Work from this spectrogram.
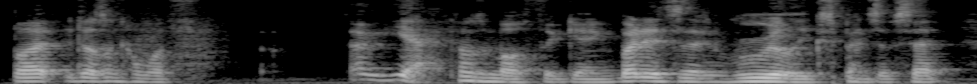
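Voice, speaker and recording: A man's voice: mid-range voice, steady tone, a little fast, darkish tone. A man casually reviewing a toy building set he holds up to a camera, rambling, correcting himself and joking as he goes. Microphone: handheld camera close-up of toy.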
